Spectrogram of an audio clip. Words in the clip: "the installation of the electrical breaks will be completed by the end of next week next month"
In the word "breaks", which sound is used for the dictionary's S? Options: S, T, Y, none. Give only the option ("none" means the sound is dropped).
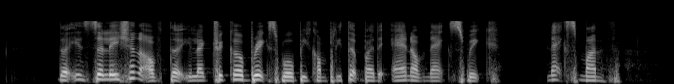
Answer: S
